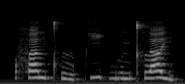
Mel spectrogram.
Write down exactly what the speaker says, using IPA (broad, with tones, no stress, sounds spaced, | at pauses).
f a˥˩ n tʰ ɯː˨˩ p̚ k i˥˩ ʔ b u˧ n kʰ l a˥˩ j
